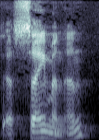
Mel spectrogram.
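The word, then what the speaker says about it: ἐσήμανεν: That word that we were just looking at, communicated in Greek, don't worry about the Greek, but it's pronounced asemenon.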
